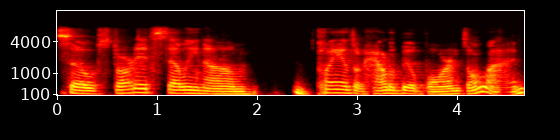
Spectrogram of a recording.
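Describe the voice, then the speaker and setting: A man with a Southern US accent speaks very slowly at a medium pitch, his loudness very even throughout. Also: ordinary pitch variation. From US South. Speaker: online marketer, business owner. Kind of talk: podcast interview. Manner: animated.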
